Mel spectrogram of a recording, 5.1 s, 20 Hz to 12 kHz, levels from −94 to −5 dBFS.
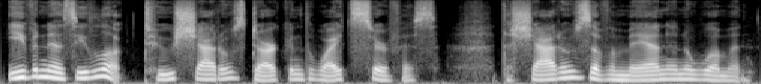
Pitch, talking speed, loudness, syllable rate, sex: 165 Hz, 200 wpm, -18 LUFS, 6.3 syllables/s, female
